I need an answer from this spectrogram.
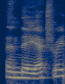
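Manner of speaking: usual speaking voice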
